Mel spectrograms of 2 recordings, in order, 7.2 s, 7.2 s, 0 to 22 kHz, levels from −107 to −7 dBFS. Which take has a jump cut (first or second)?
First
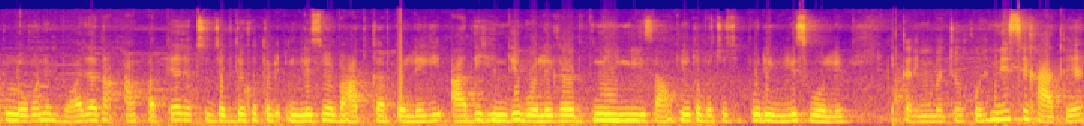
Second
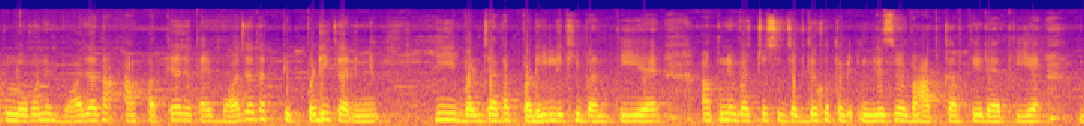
first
